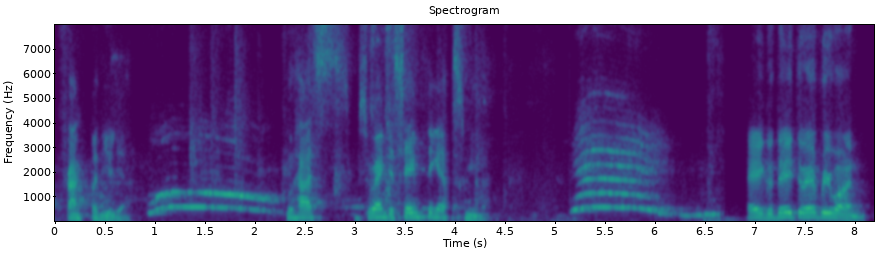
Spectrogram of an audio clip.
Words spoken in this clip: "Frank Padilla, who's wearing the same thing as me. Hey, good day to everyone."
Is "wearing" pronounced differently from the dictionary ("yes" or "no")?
yes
